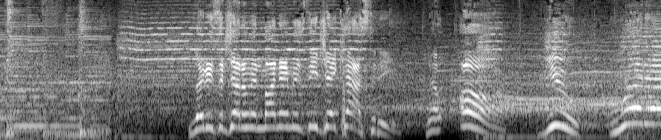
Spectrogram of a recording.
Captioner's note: cheers and applause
